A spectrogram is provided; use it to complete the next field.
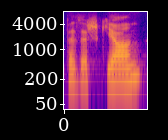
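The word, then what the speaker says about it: Pezeshkian: the election the democratic election of president uh pesan sorry if I mispronounced that no you pronounced it correctly thank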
